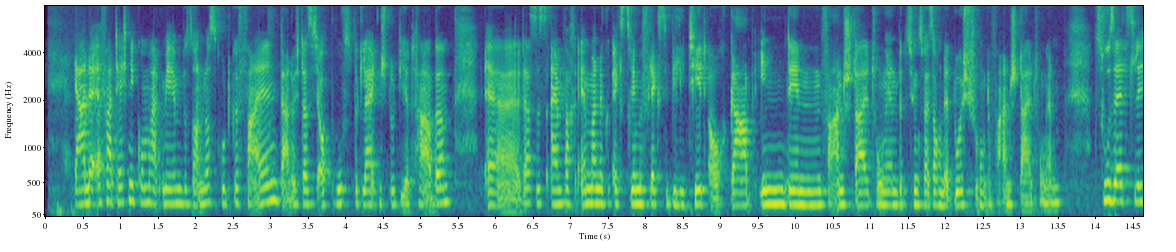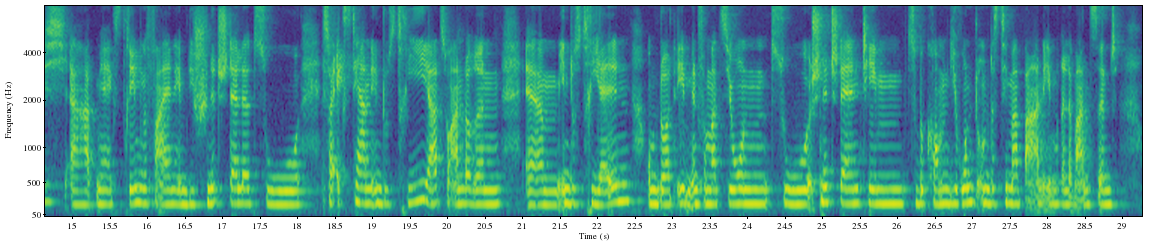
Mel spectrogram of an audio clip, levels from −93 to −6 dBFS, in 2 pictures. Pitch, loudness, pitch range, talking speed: 200 Hz, -16 LUFS, 195-210 Hz, 145 wpm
